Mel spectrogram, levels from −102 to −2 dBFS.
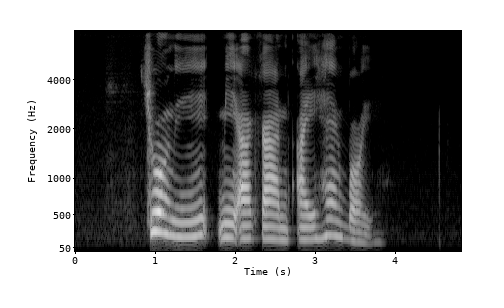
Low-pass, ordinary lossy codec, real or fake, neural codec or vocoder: none; none; real; none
